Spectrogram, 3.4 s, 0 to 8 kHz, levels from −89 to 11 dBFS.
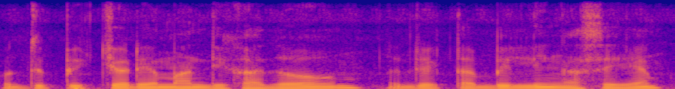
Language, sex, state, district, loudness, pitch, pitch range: Nagamese, male, Nagaland, Dimapur, -17 LUFS, 110 Hz, 105-115 Hz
